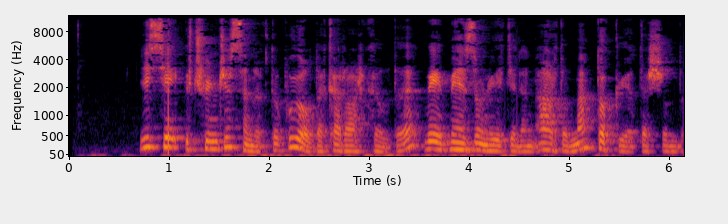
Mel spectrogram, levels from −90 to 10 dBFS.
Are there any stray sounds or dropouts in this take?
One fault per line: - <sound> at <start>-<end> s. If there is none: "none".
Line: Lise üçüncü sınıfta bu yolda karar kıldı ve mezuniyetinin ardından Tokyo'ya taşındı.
none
